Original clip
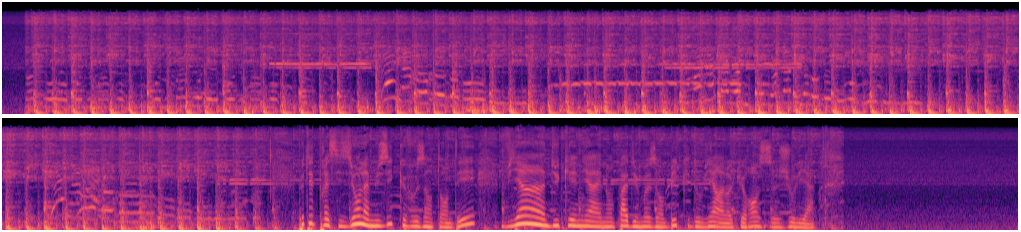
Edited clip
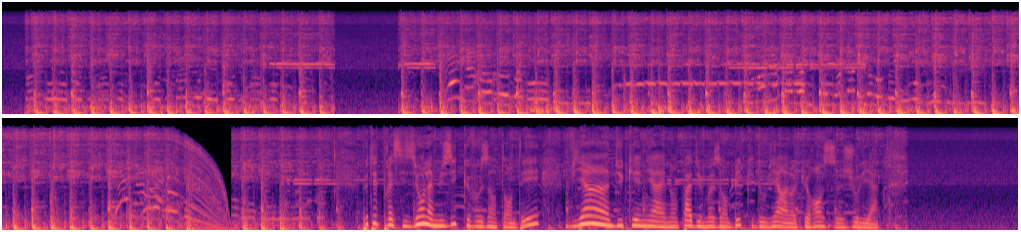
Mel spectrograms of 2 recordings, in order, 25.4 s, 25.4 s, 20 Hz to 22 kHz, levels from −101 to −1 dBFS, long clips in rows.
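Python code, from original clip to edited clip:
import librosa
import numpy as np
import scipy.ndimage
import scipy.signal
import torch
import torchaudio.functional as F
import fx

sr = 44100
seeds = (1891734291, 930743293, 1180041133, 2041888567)

y = fx.edit(x, sr, fx.insert_room_tone(at_s=4.15, length_s=0.8),
    fx.tape_stop(start_s=14.03, length_s=0.75), tone=tone)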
